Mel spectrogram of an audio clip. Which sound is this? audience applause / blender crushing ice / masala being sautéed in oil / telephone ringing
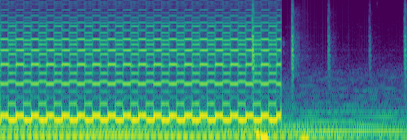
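telephone ringing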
